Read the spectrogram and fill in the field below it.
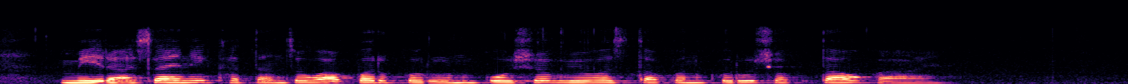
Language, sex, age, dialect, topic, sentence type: Marathi, female, 18-24, Southern Konkan, agriculture, question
